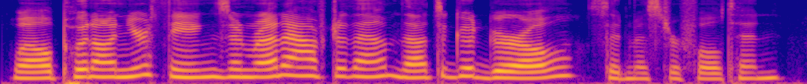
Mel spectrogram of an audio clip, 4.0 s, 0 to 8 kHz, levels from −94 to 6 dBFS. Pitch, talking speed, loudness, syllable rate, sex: 250 Hz, 240 wpm, -15 LUFS, 4.7 syllables/s, female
